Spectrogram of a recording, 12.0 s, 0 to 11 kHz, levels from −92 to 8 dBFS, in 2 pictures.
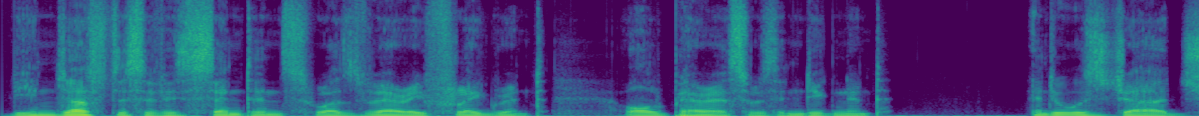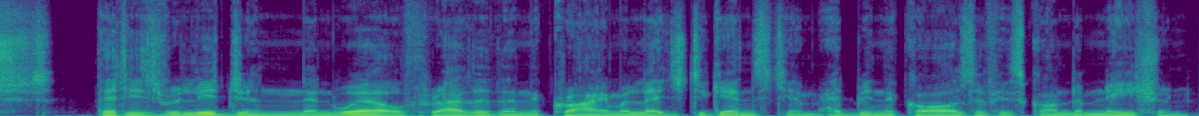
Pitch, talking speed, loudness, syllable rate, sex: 95 Hz, 175 wpm, -21 LUFS, 5.4 syllables/s, male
